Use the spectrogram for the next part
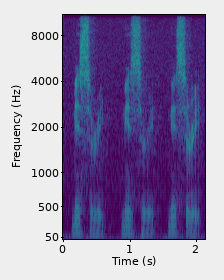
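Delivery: "misery" with a buzzed Z between vowels, soft; S sonora. Shown as a demonstration. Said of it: "Es una S entre dos vocales". ("misery" con ese sonora entre vocales)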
